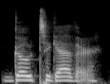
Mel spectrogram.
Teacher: I would pronounce the first O in together like a schwah.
